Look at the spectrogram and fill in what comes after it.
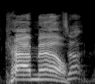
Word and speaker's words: Carmel: It's not even spelled caramel. – Yeah, it is. – No, it's C-A-R-M-E-L. – Caramel. Caramel. – Yes, thank you. – Carmel. – Well, you didn't. – Carmel. – Carmel. – Carmel is how you pronounce the one in California.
